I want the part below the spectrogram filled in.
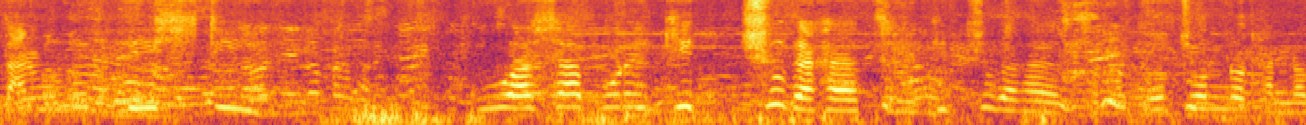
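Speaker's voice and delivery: calling out in the cold; loud. Real, not acted. Calling out in rain on the mountain.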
